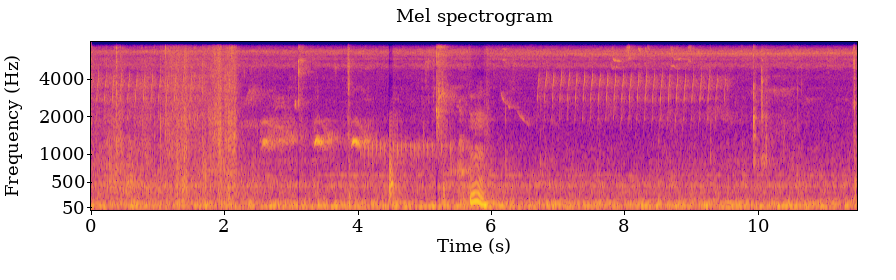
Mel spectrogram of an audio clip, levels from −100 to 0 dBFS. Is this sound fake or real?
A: real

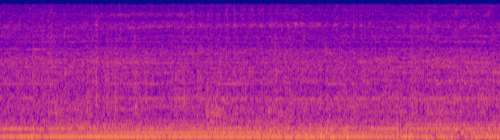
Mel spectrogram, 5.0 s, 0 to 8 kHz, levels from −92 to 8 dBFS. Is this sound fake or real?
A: real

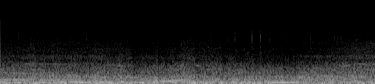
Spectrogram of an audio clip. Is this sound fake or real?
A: fake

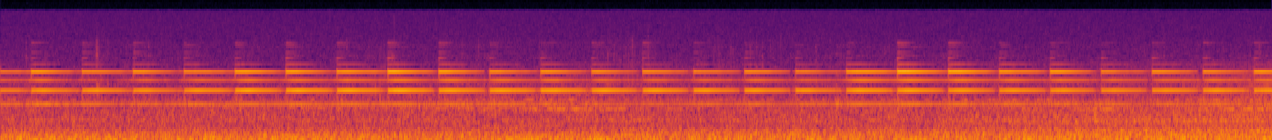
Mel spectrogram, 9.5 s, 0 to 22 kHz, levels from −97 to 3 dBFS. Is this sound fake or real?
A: real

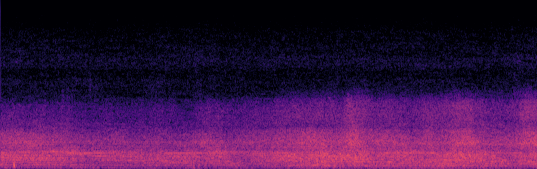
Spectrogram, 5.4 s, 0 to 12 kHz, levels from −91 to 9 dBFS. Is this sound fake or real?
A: real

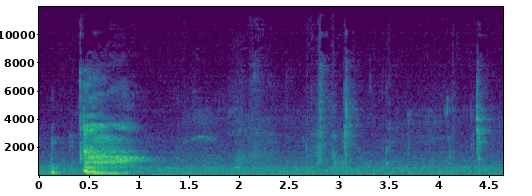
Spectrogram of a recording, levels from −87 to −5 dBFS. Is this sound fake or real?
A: fake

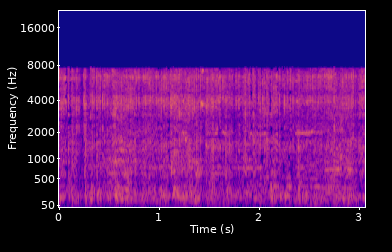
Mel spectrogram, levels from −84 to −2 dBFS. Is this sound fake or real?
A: real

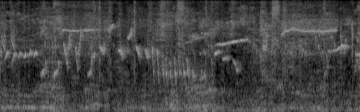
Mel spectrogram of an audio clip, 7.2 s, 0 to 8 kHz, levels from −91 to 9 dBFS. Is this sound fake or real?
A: real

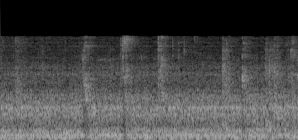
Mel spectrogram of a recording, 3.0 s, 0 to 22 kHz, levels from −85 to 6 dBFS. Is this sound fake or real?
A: real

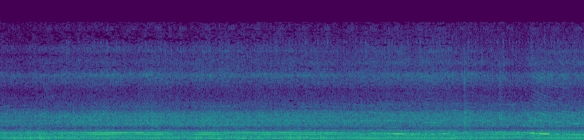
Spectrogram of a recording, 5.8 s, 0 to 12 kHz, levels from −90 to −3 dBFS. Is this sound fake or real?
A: real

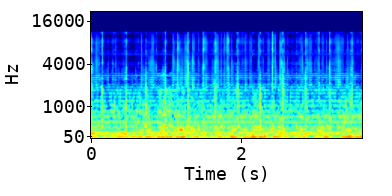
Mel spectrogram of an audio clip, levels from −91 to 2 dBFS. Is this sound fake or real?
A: fake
